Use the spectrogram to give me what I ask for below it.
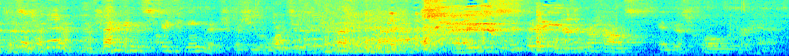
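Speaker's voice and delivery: talking through a real laugh, slowed at first; laughing as he remembers her; laughing fondly. Real, not acted. Son laughs recalling his mother watching American Idol, laughing.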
